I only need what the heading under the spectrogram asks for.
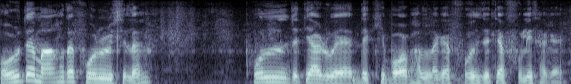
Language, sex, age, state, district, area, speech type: Assamese, male, 30-45, Assam, Dibrugarh, rural, spontaneous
